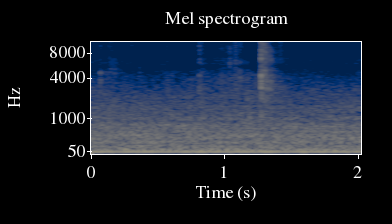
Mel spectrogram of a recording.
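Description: A single short, sharp click about a second in, over a faint steady low hum.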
